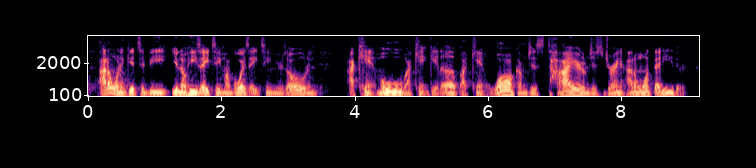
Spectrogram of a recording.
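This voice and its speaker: Against a quiet background, a man with an American accent and a plain, everyday voice speaks at a moderate pace in a medium pitch with ordinary pitch variation. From US Midwest, Chicago. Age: 30s. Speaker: author and public speaker. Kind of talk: casual interview.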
